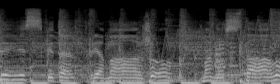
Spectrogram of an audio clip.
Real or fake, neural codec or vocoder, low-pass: real; none; 14.4 kHz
